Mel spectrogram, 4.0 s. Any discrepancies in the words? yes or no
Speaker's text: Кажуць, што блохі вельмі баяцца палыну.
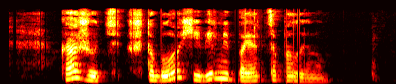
no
